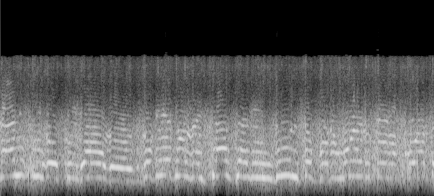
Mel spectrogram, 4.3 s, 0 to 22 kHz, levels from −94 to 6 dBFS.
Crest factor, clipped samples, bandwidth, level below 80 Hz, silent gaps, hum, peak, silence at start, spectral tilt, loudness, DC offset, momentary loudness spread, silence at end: 10 dB; under 0.1%; 8 kHz; -64 dBFS; none; none; 0 dBFS; 0 s; -3 dB/octave; -12 LUFS; under 0.1%; 2 LU; 0 s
